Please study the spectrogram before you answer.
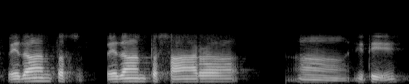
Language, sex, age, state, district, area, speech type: Sanskrit, male, 60+, Karnataka, Dakshina Kannada, rural, conversation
